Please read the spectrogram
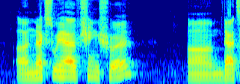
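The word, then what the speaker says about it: Qingque: she's like B all right next we have Ching Chui um that's how you say it objectively if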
